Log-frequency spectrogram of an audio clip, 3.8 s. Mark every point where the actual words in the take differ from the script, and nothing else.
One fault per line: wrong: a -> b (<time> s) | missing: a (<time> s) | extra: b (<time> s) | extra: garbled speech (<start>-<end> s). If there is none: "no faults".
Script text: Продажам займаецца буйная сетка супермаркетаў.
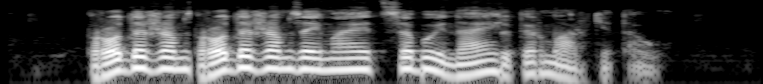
extra: продажам (1.0 s)
missing: сетка (2.4 s)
